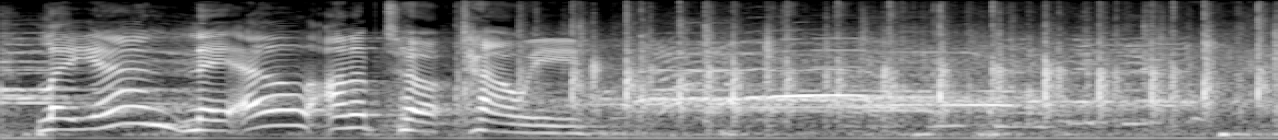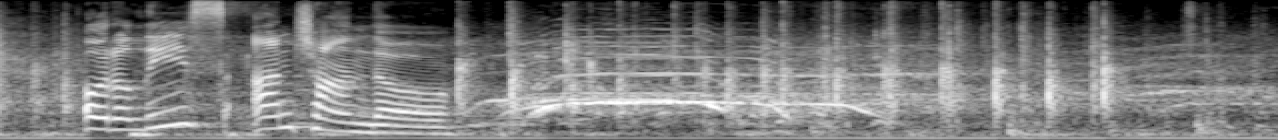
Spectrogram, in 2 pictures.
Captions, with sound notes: Layan Nael Anabtawi. (audience applauds) Odalys Anchondo. (audience applauds)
